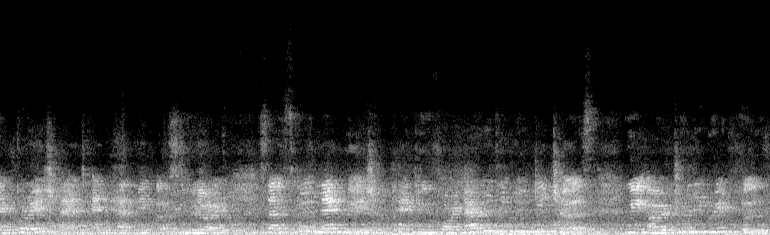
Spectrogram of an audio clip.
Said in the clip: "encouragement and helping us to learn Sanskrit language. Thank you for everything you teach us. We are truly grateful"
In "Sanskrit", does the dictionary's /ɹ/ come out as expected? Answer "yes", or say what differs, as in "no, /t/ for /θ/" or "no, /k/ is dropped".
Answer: no, /ɹ/ is dropped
